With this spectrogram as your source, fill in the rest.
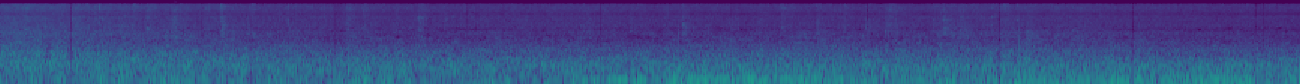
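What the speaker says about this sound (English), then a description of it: "Listen to the wind." Constant rushing wind noise buffeting steadily with low rumbling gusts, loud and close, no voices.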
